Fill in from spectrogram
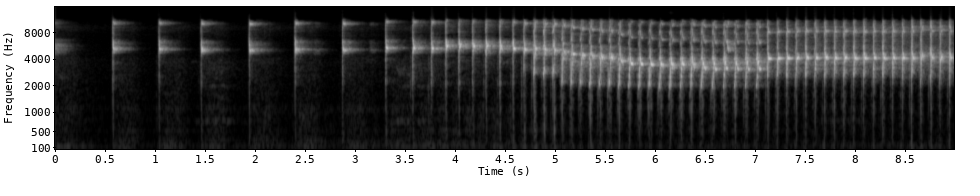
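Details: Lovebird of the fighter type giving 'ngetik' typing-style chatter as a lure for other birds: evenly spaced piercing chips every half second, quickening after a few seconds into a rapid, unbroken high chattering trill to the end.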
